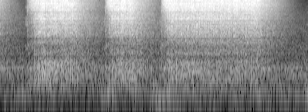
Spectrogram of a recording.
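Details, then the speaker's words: Desktop steam cleaner for dental or jewelry work, steam released by foot pedal once pressure is reached: three loud hissing bursts of pressurized steam, one with each pedal press; a normal working steam cleaner spray. "we can use the spray gun to spray the steam out and also we can use the stem to to knife the fish russell then press the foot pedal to get the steam out"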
